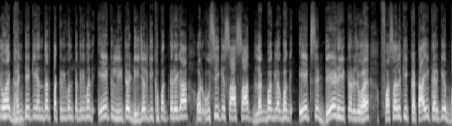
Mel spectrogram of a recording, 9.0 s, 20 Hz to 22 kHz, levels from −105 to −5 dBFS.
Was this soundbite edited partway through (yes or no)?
no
